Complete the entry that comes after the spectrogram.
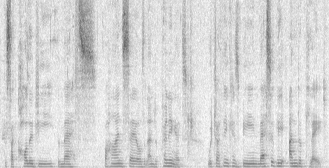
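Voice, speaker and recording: A woman's voice: fairly low pitch, a little mellow, slight background noise. A woman from South Africa with a South African accent, a CEO and sales coach speaking confidently on a panel. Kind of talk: panel self-introduction.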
